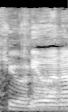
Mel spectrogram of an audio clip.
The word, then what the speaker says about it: QAnon: And I don't know how to pronounce it. The QAnon. – QAnon.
